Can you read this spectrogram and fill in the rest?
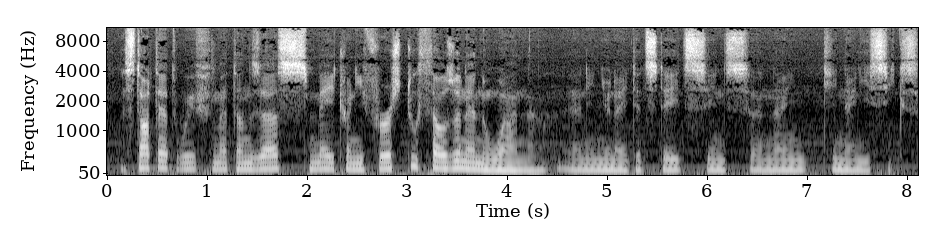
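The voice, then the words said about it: French accent. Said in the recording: “I love your accent ... I'm French ... I'm from the Languedoc ... deep south of France”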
